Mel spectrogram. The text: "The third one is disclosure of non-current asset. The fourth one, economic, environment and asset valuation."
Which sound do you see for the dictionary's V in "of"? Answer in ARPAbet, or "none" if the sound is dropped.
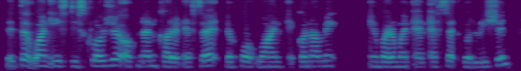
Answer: F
